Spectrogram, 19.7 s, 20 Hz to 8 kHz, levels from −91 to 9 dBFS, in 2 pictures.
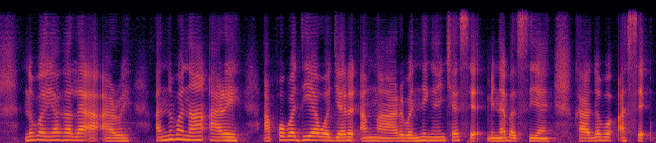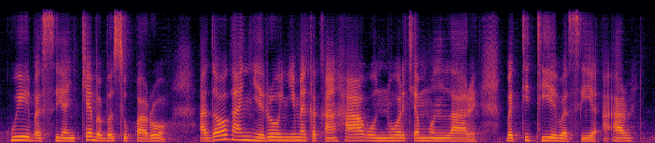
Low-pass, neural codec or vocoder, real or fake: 7.2 kHz; codec, 16 kHz, 0.7 kbps, FocalCodec; fake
